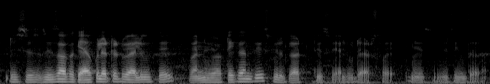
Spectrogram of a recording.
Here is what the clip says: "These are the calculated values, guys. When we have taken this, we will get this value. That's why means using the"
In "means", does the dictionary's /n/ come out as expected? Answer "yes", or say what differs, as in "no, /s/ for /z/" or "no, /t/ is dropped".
no, /n/ is dropped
